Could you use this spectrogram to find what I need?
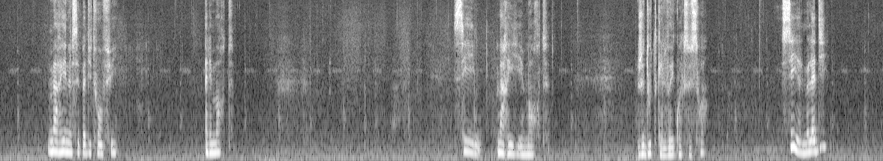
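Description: A young woman speaks quietly and hesitantly, close by.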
